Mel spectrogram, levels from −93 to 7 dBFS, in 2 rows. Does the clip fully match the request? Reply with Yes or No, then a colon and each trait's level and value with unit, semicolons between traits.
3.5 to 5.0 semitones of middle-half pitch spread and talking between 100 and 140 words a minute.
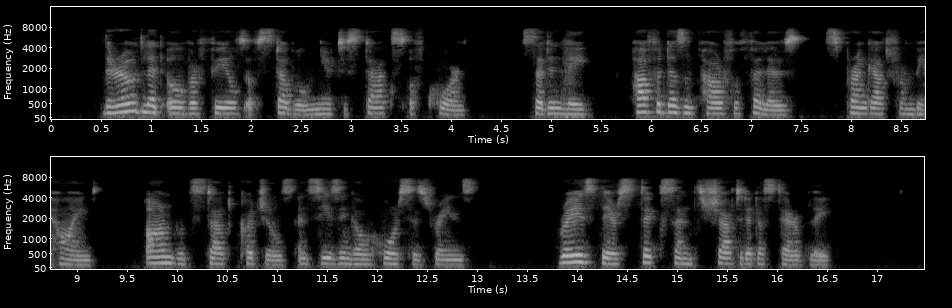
No: average, 3.0 semitones; slow, 135 wpm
